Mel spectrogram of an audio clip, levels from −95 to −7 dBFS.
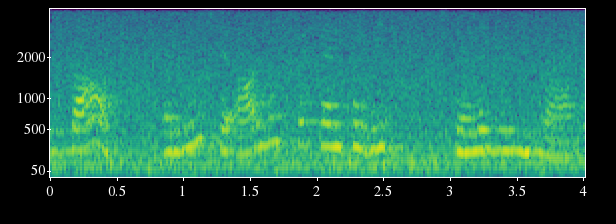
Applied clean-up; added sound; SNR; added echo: none; Stream; 8 dB; reverberation time 0.4 s.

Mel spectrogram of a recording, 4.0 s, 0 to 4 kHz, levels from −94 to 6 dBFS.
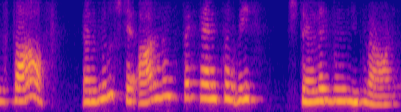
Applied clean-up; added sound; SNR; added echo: neural mask model DeepFilterNet 3.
